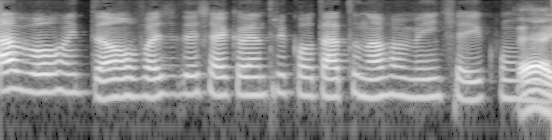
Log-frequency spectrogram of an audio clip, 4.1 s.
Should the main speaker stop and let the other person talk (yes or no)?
yes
